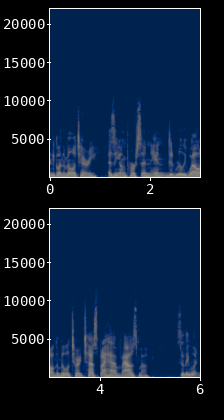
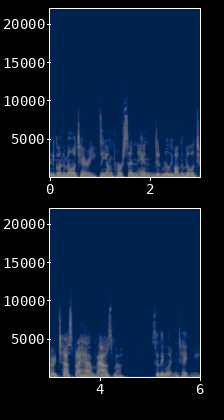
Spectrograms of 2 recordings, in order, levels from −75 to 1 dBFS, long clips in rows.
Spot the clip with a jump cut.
second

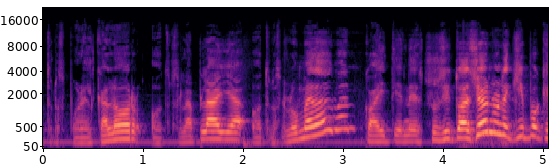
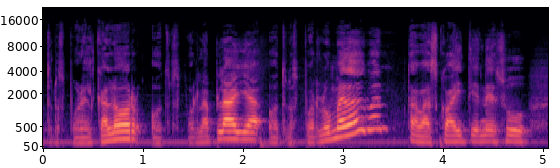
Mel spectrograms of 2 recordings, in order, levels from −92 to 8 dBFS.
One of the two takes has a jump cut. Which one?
first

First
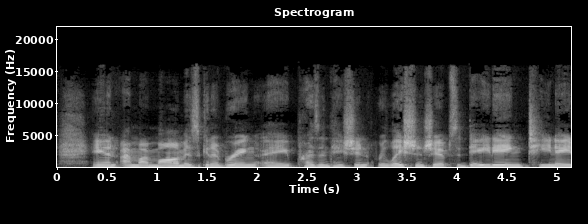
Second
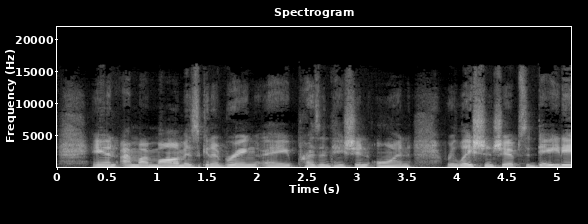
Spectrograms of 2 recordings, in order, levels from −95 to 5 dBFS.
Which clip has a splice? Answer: first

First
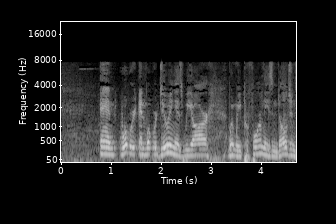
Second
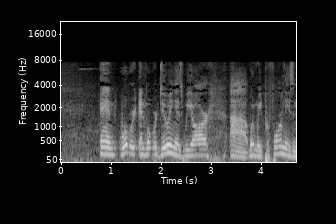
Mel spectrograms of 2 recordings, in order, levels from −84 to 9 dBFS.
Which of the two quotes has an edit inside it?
first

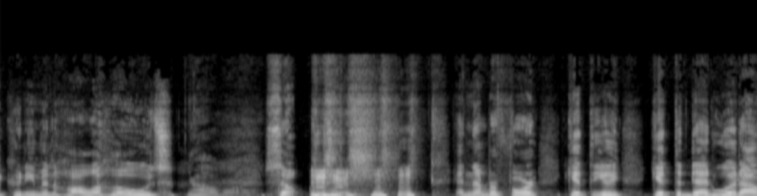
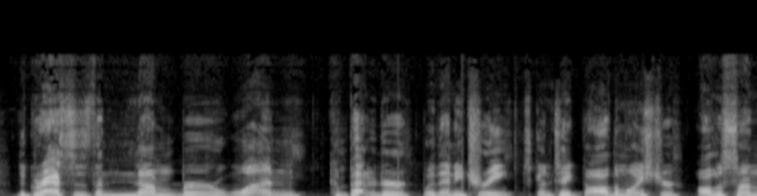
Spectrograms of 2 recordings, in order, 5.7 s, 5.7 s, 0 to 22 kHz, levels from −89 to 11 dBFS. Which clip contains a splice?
second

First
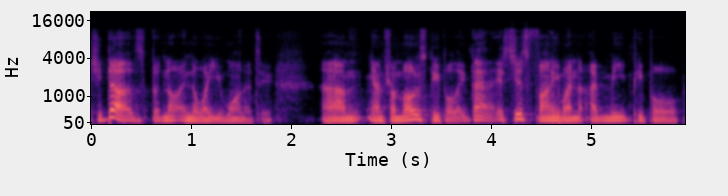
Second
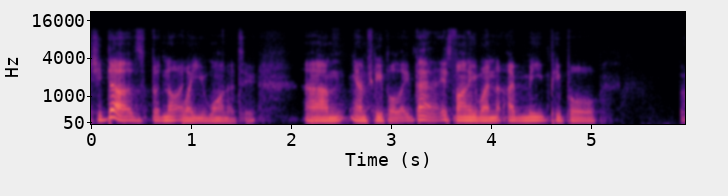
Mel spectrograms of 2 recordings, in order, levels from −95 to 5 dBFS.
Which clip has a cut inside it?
second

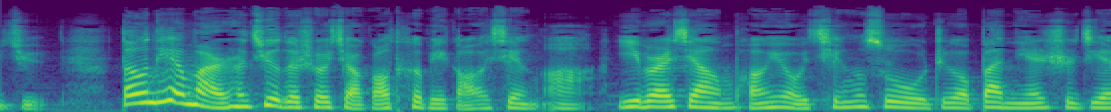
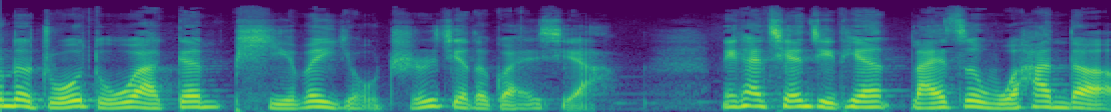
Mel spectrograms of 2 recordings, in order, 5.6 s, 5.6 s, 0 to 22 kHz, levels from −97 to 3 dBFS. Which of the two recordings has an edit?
first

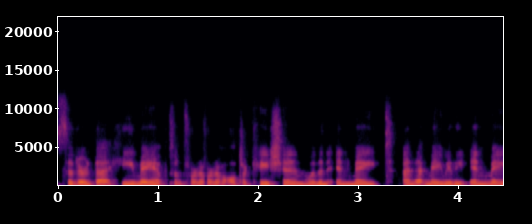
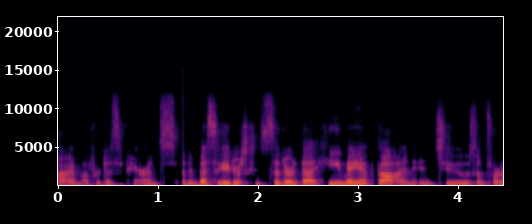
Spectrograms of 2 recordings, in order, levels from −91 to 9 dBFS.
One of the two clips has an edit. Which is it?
first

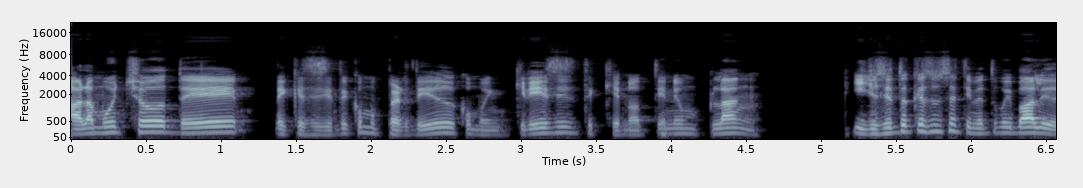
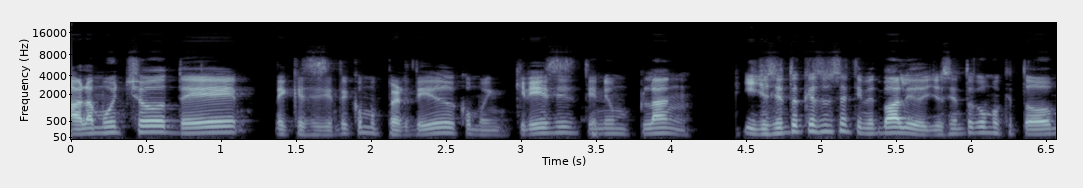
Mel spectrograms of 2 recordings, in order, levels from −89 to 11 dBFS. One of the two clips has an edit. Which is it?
second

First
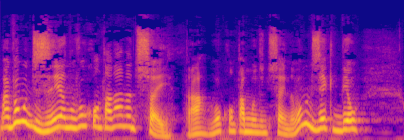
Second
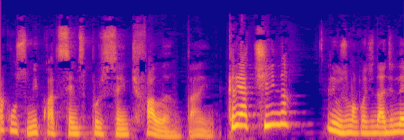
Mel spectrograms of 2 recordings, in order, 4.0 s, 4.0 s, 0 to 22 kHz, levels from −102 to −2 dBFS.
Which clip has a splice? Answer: second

